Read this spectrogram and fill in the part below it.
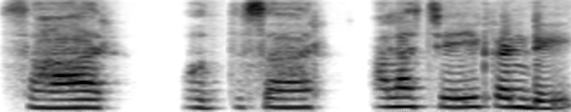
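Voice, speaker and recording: Figure: a woman reading as a shy, torn young housemaid. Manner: faint, weak-voiced. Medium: audio story. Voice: dark and flat. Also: medium pitch, a little slow, creaky. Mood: faint pleading.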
